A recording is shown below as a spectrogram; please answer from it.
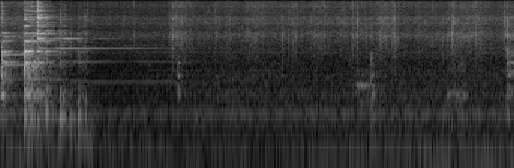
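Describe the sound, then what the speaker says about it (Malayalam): Vegetables for potato bonda soften in a pan with a quiet, low sizzle, broken by a few clinks of a utensil against the pan near the start and light stirring afterward. "നമുക്ക് നന്നായിട്ടൊന്ന് വഴന്ന് കിട്ടിയാൽ മതി നല്ല സോഫ്റ്റായിട്ട്"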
